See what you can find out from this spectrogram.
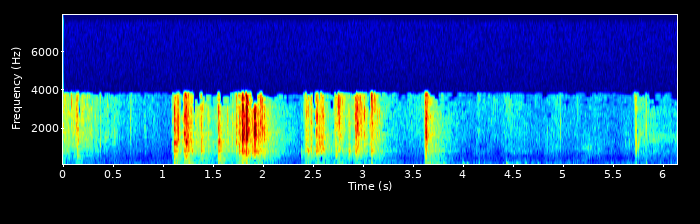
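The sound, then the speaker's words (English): A marker scratches and squeaks across a board as words are written, in short bursts of strokes separated by brief pauses, with no talk over it. “As you turn to Mark chapter 1, I'm going to just write a couple of words on the board here.”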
